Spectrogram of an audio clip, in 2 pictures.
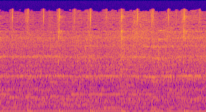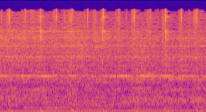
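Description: Background music with a steady beat: regular ticking percussion over held low bass notes that change every second or so.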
